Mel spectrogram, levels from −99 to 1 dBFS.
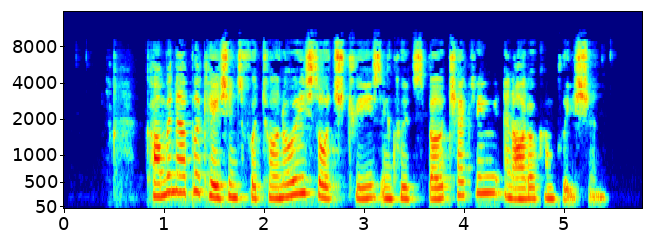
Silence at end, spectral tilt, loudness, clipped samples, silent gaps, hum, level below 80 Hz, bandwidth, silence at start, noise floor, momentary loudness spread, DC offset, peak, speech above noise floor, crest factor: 0.4 s; -3 dB/octave; -16 LUFS; under 0.1%; none; none; -62 dBFS; 9.4 kHz; 0.85 s; -43 dBFS; 7 LU; under 0.1%; 0 dBFS; 27 dB; 16 dB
